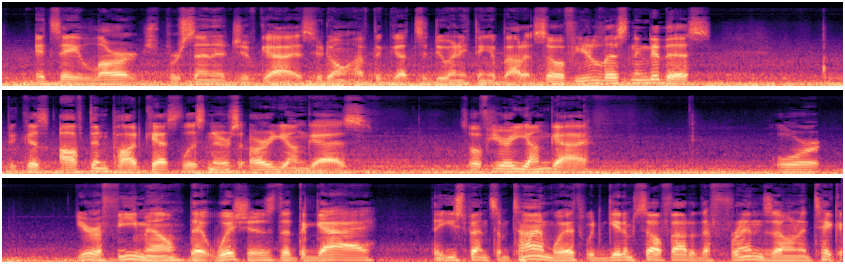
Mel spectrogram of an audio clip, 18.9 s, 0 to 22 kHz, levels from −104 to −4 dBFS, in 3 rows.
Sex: male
